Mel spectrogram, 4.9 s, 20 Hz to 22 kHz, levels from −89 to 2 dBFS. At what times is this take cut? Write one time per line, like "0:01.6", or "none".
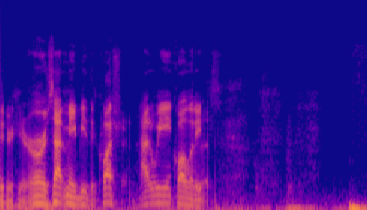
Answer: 0:02.3
0:02.7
